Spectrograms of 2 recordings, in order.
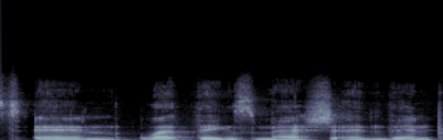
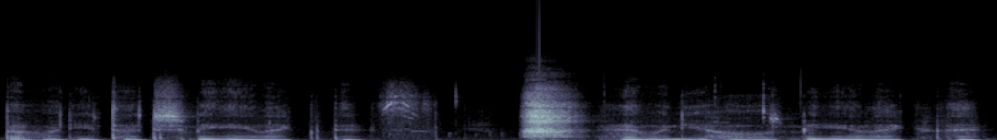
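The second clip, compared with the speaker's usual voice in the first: breathy whispered lyrics; 5 dB quieter than usual. Pretend. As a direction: whisper it like a love ballad. Whispering song lyrics dramatically.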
